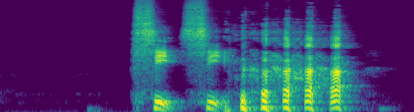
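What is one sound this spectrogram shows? A young man speaks into a headset microphone.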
